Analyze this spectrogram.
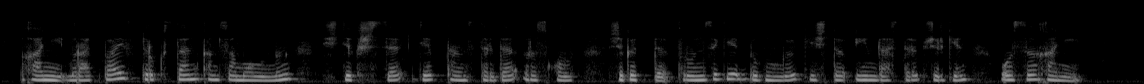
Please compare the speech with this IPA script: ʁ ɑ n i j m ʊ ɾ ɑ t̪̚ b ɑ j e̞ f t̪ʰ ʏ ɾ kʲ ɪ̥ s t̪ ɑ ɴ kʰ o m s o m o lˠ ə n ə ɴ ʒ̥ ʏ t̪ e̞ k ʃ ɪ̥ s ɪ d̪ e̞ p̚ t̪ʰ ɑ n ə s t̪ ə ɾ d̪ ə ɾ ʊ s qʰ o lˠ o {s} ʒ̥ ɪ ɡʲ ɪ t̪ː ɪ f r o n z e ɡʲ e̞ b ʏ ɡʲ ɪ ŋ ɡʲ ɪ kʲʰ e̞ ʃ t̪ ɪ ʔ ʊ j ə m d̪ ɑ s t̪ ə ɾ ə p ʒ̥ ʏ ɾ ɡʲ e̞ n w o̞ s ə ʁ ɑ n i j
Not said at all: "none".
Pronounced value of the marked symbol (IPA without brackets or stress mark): f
